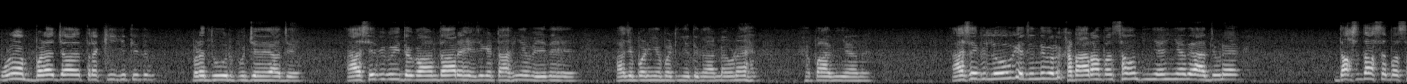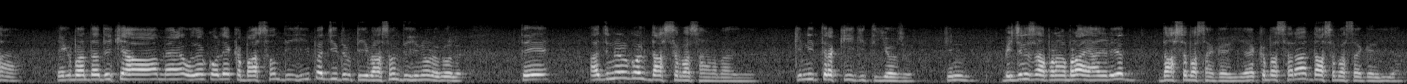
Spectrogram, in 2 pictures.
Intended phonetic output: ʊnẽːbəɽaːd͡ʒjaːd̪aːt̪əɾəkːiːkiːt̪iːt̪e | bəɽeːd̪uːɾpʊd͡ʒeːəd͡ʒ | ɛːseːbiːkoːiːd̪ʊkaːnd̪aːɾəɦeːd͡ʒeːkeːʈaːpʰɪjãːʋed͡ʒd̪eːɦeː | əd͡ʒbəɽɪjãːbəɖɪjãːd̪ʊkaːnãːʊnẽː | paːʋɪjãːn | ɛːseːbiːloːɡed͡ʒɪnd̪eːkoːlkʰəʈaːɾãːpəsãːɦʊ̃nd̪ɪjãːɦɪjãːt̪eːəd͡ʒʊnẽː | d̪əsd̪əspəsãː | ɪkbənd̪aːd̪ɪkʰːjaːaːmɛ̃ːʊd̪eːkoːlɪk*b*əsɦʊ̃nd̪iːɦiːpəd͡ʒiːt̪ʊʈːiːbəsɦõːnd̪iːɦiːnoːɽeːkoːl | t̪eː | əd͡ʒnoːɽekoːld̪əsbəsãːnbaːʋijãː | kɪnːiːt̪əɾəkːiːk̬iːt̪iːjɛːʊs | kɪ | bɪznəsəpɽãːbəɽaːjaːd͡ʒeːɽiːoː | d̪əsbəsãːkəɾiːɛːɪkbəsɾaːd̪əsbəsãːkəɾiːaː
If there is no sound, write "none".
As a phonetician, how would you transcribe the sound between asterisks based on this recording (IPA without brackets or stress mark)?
b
